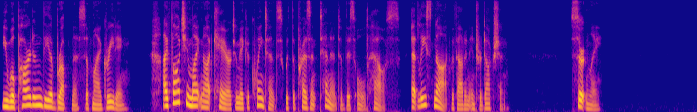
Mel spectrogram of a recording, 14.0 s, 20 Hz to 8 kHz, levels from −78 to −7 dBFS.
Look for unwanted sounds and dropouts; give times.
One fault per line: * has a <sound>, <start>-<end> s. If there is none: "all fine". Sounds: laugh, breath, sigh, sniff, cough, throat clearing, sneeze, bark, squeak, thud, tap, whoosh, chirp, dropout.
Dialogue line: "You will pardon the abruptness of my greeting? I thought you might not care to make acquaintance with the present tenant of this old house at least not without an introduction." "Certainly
all fine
